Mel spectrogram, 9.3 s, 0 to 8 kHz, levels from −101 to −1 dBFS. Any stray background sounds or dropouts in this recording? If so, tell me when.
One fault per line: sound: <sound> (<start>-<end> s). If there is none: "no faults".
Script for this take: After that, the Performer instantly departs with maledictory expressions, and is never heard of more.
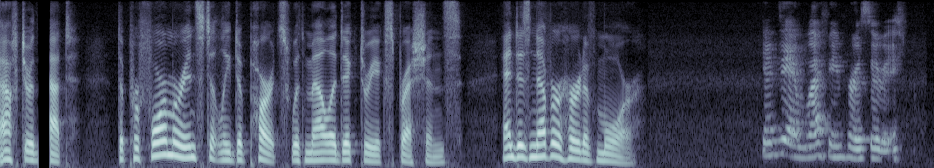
sound: dropout (0.4-0.5 s)
sound: laugh (7.6-9.2 s)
